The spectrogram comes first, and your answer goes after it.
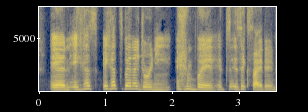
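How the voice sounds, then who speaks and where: In a strong non-native accent, a woman speaks at a moderate pace and medium pitch with fairly even intonation, the sound dry and close with no echo against a quiet background. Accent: non-native English accent, still thick. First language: not English. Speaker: student fellow. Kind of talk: casual workshop discussion.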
